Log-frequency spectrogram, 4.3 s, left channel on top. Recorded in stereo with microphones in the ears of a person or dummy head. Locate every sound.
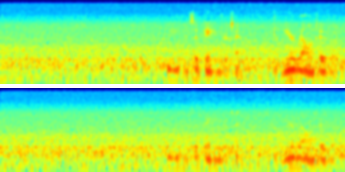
2.1 s a man speaking: 65° left (ahead or behind), 1.9 m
